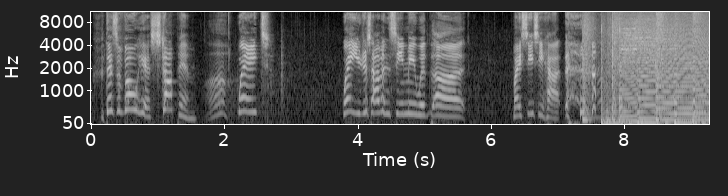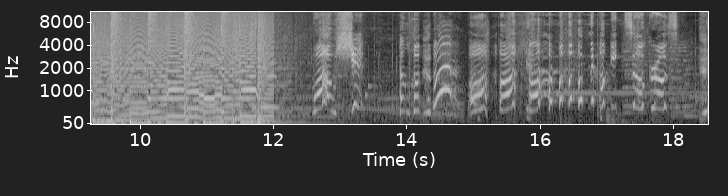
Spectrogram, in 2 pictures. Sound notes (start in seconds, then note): 7.1 laughter; 14.3 frightened Scream; 15.0 laughter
